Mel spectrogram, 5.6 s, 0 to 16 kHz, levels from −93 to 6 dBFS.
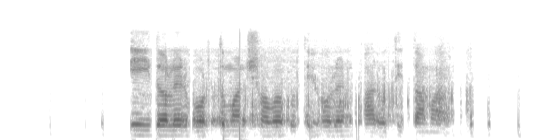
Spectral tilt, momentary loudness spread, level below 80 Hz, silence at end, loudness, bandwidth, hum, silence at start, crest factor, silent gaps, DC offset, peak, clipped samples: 0.5 dB/octave; 11 LU; -90 dBFS; 0.7 s; -44 LUFS; 7.2 kHz; none; 1.3 s; 22 dB; 4.54-4.65 s, 4.73-4.87 s; under 0.1%; -24 dBFS; under 0.1%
